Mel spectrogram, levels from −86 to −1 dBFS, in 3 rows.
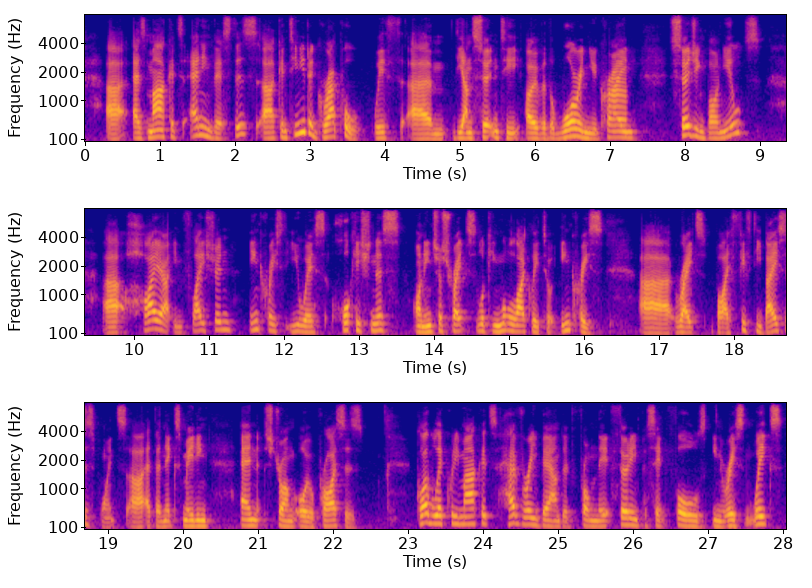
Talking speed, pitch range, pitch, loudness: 135 wpm, 125-165 Hz, 140 Hz, -19 LUFS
